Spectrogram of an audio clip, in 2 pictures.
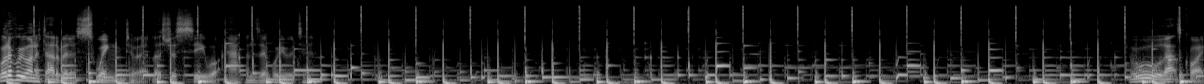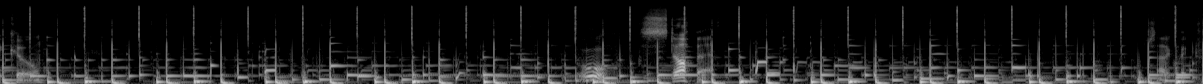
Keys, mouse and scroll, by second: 12.2-13.5 typing, 14.1 super+z, 15.0-16.1 typing, 17.2-18.1 typing, 18.5 Return, 19.0 Down, 19.2 Return, 23.1 super+f, 23.9 super+a.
